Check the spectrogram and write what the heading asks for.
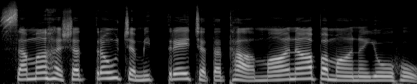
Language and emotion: Kannada, neutral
